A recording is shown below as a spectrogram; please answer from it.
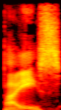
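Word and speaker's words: país: as a pie isse so the word pie eise sounds kind of like pies but it stresses the syllable that sounds like yeast pie eise meanwhile there's some empty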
